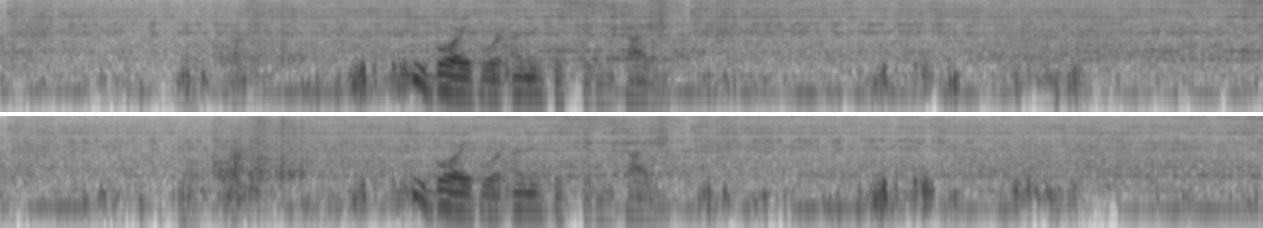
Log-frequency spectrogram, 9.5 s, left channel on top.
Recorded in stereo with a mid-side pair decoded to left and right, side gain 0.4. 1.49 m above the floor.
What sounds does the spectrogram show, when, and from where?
0.0 s an insect: 55° left, 4.5 m
1.3 s a squeak: 65° right, 1.4 m
3.0 s a man speaking: 20° left, 0.5 m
